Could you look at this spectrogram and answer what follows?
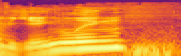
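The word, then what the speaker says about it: Yuengling: Judd, a lifetime supply of Yingling. Am I pronouncing that right? Because I've never had it. – Yeah, you got it right.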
